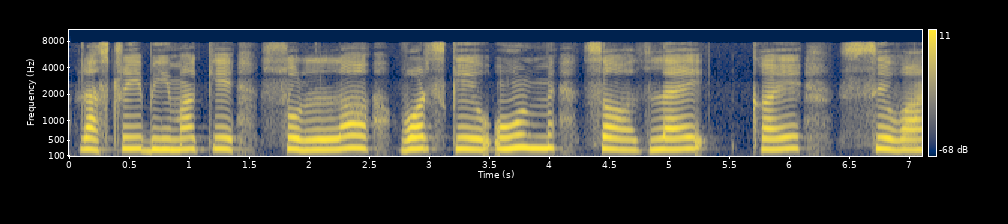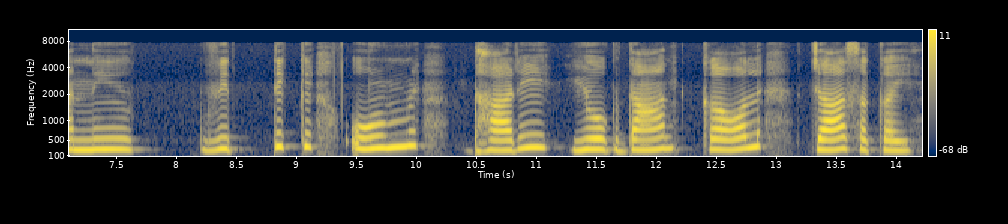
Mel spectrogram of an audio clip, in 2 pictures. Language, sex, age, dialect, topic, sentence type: Maithili, female, 18-24, Eastern / Thethi, banking, statement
